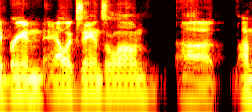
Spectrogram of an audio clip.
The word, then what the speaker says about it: Anzalone: I don't know why I said it like Italian just a minute ago, but Anzalone is how it's said.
